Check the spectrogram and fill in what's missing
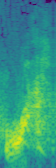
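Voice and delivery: short high-pitched cry of revulsion; disgusted "wah". Acted. Storyteller reacting to the soiled man's stink, disgusted cry. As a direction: recoil from a stench with a yelp.

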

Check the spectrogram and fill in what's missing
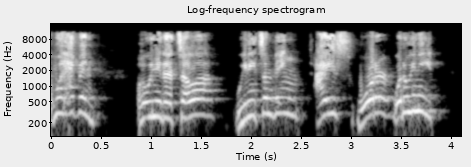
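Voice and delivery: podniesiony, spanikowany głos rodzica; panicked parent, high and urgent; frantic. Retold or imitated. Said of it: "You're like".

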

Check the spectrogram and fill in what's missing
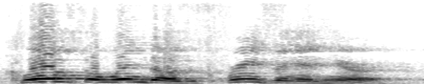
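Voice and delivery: mock shout, high and loud at first, easing off; retold screaming. Train passenger screaming at the rabbi about the cold, imitated shouting. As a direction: snap out an imitated complaint, punching the opening words. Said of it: "the same person starts screaming".

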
